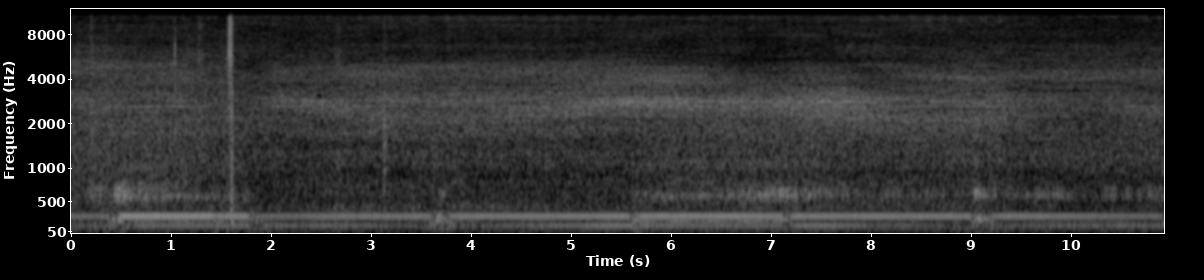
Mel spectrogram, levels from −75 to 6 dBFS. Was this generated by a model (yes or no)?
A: no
